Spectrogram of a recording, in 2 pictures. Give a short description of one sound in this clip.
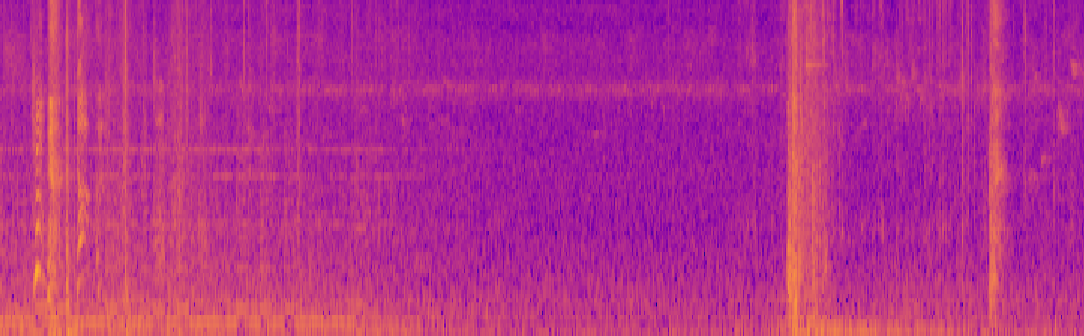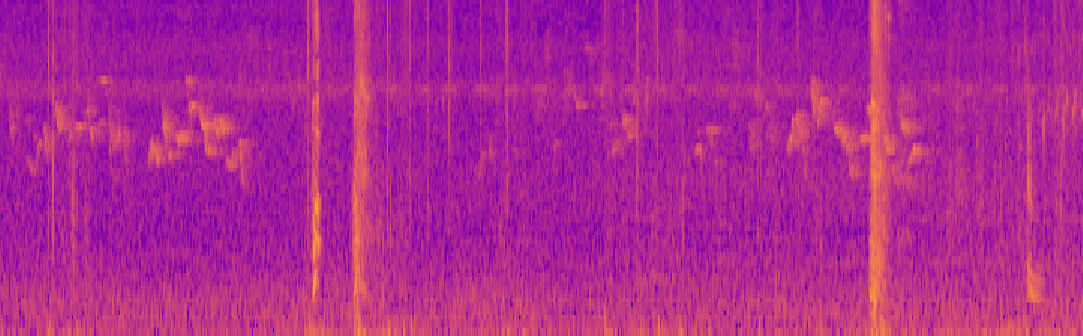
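Footsteps crunch on rock and grass.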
